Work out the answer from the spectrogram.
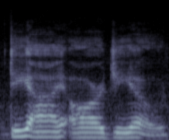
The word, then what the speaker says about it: Dirgo: d i r g o.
